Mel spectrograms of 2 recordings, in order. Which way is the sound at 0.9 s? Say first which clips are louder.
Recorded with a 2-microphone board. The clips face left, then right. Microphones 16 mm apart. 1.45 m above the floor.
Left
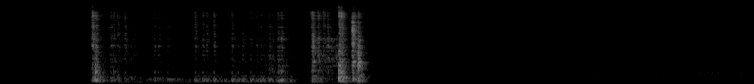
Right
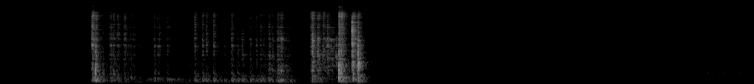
Right 3 dB; 30° right (ahead or behind).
